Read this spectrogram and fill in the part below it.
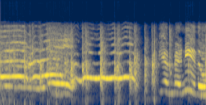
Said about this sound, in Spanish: Bien, un aplauso para él.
